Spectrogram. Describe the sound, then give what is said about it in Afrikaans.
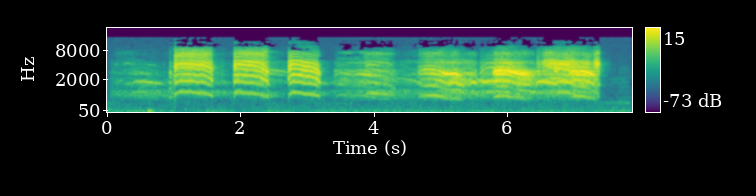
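Harsh, nasal calls of a grey-headed gull, a seagull: three short separate squawks followed by a longer run of loud, ragged overlapping cries, clear with no talking. “Dit is nou die chipvreter, die gryskopmeeu.”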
